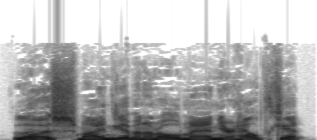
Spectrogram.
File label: player suggest health specific, left4dead survivor voice namvet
